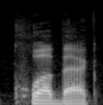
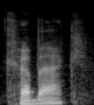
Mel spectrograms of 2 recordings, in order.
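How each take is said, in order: First: It is said with an English-style pronunciation. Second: It is said with a local Quebecois pronunciation. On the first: The speaker calls it wrong. "not Quebec" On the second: The speaker calls it right. "the right way that somebody from there would say it"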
